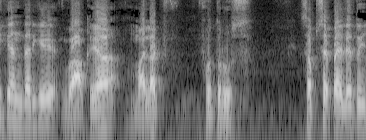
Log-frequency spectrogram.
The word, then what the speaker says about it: فطرس: تو دو فے کے اوپر بھی پیش ہے اور رے کے اوپر بھی پیش ہے، یعنی فطرس اس کو صحیح طور پر پڑھا جائے.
